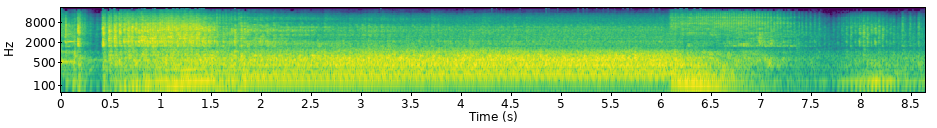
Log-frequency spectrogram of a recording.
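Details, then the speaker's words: 1950 Ford 8N tractor, in neutral after cleaning filthy spark plugs: starts, settles to an even beat about 300 rpm, holds a steady raised speed, then drops back cleanly with no misses; a definite improvement over running rough. "I think it sounds smoother than it did. Let's go from a complete idle to full throttle. Yeah, that's way better than it was."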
